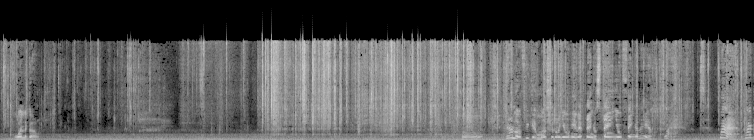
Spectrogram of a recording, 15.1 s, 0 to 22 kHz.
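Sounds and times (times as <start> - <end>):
car engine idling: 0.0 - 15.0
food packaging crinkling: 3.9 - 11.8.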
